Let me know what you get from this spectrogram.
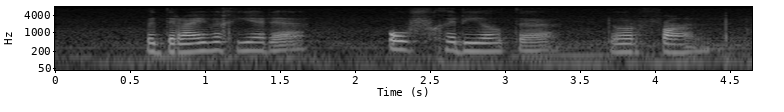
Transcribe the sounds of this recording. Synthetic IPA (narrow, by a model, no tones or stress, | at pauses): b̥ədrɛjvəχɦiədə | ɔfχədiəlˠtə̰dɑːrfɐn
